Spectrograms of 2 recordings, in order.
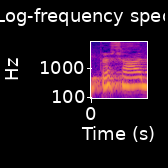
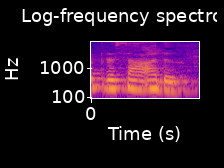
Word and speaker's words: प्रसाद: ये प्रसाद नहीं होता है, होता है प्रसाद।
